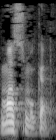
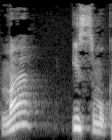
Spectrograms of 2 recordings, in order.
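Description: First: The initial i is dropped, joining into masmuka. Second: The initial i of ismuka is pronounced separately. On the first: The speaker calls it right. "Масмука надо говорить" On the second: The speaker calls it wrong. "Это неправильно"

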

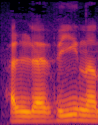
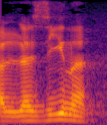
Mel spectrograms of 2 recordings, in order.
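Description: First: The middle consonant has the tongue between teeth. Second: The middle consonant is a plain z sound. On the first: The speaker calls it right. "должен говорить" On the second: The speaker calls it wrong. "вместо «Аль-Лазина»"

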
